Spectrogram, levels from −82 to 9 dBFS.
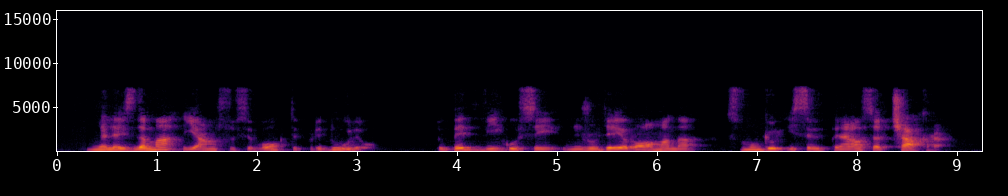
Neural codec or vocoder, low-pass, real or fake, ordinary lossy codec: codec, 16 kHz, 0.8 kbps, ZipCodec; 7.2 kHz; fake; MP3, 48 kbps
